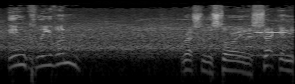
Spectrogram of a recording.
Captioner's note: cheering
